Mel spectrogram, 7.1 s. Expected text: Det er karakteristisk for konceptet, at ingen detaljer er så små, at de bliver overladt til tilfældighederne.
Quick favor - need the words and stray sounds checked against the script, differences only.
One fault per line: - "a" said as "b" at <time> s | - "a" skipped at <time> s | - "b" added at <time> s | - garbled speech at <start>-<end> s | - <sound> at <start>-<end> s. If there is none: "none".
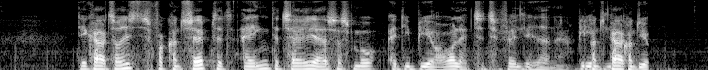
- garbled speech at 5.7-6.5 s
